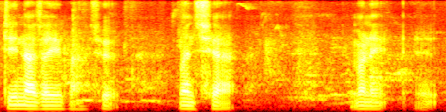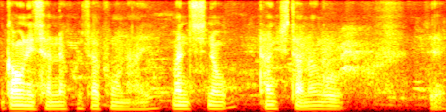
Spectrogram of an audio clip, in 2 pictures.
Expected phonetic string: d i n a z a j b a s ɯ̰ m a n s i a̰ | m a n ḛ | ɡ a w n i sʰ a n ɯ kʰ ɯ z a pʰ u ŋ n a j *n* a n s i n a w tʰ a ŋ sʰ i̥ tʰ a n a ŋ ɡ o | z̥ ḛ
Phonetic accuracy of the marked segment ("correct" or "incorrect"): incorrect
